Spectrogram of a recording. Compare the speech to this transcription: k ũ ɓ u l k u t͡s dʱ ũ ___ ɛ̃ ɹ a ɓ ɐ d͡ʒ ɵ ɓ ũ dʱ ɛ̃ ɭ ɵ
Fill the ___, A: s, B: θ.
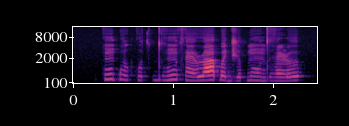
A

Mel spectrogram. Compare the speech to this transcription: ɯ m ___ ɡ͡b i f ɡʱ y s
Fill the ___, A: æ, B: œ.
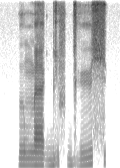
A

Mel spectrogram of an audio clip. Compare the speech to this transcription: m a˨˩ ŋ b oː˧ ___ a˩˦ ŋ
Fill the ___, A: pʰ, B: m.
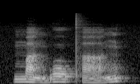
A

